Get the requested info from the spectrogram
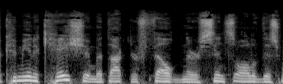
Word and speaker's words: Felgner: Your co-patent holder, or the co-inventor, if you will, of this tech is Dr. Flegner, right? Philip Felgner, excuse me. – His name is actually pronounced Felgner. – Felgner, yeah.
